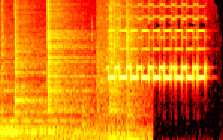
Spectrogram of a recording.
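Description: Background music fades, then about a second in a telephone-ring sound effect starts: a rapid, trilling electronic ring of about ten pulses a second. It cuts off abruptly and signals an incoming phone call.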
